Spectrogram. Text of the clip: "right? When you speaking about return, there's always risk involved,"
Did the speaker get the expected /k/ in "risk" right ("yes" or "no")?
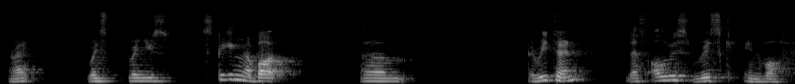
yes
